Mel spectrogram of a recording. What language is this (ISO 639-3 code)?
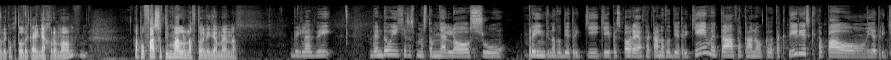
ell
